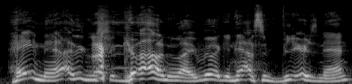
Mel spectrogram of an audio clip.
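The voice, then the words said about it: Imitates another person's voice. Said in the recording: “his impression of you ... That's how she sounds.”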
